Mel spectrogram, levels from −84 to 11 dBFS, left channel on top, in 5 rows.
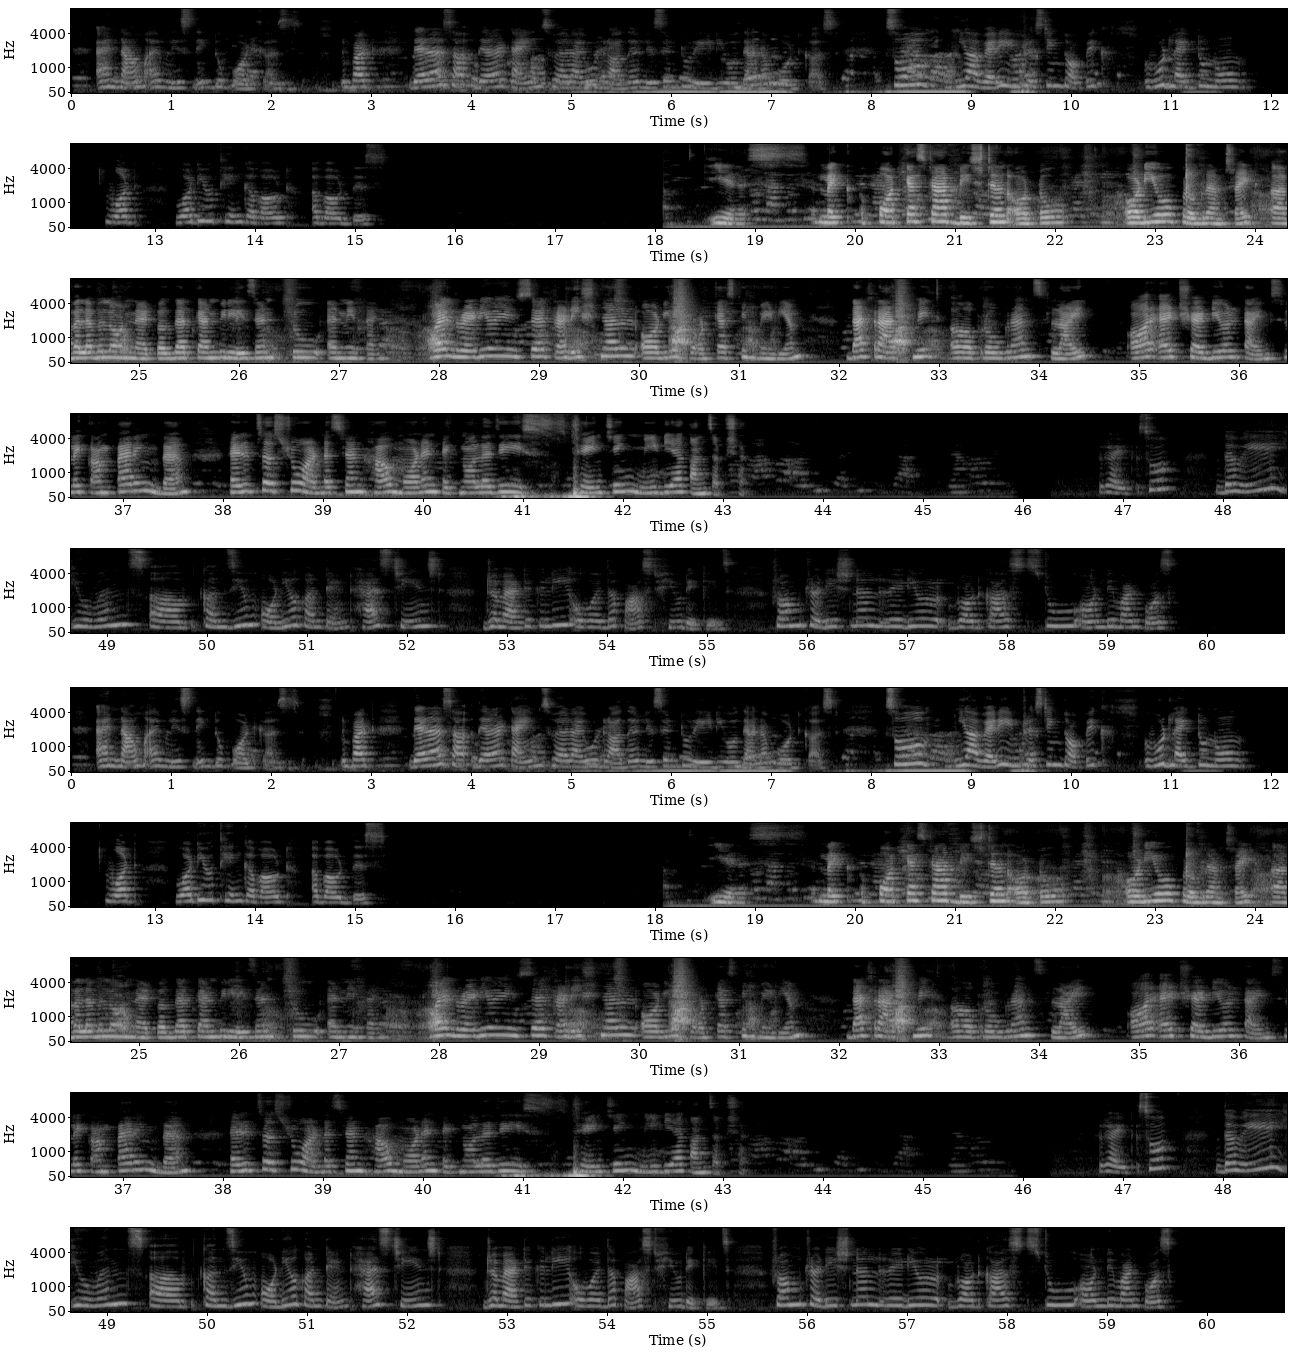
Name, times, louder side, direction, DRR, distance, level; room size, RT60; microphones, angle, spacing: voice 1, 0.1-2.2 2.7-11.7 12.5-12.8 13.2-14.3 14.6-15.2 46.8-47.5 47.9-59.7, right 3 dB, 20° right, 0.4 m, -36 dB
voice 2, 1.8-2.1 5.1-5.3 6.1-6.2 6.6-7.2 8.3-8.8 9.5-9.6 18.1-18.2 18.5-27.5 27.9-31.7 32.0-34.5 34.9-37.7 38.1-43.0 43.7-44.0 45.3-45.4, left 4 dB, 55° left, 0.4 m, -27 dB
sound 1, 20.3-25.0 25.9-28.1 29.0-31.4 32.2-33.8, left 2 dB, 10° left, 0.9 m, -35 dB
8.0 x 3.6 x 3.9 m
head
